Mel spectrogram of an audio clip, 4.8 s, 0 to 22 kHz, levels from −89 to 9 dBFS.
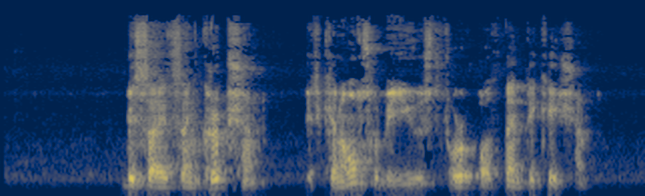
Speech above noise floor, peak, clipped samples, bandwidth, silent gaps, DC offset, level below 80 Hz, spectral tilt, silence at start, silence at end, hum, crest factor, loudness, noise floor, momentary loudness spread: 45 dB; 0 dBFS; under 0.1%; 16 kHz; none; under 0.1%; -68 dBFS; -0.5 dB/octave; 0.95 s; 0.45 s; none; 20 dB; -19 LUFS; -64 dBFS; 12 LU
